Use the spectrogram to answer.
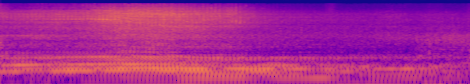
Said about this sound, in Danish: De unge kører rundt på busstationen på deres knallerter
